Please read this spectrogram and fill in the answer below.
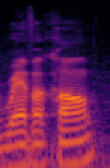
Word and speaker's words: Revachol: But someone has to stay strong for Revachol. He pronounces Revachol with a hard K, unlike other people.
